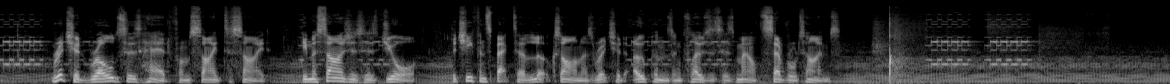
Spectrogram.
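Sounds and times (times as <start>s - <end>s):
telephone ringing: 0.0s - 1.0s, 6.3s - 7.4s, 9.3s - 10.4s
speech: 0.5s - 9.1s.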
